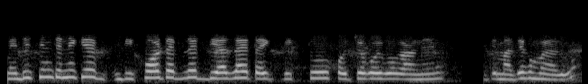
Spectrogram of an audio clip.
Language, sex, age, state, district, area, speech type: Assamese, female, 18-30, Assam, Kamrup Metropolitan, urban, conversation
